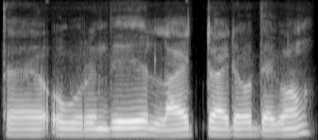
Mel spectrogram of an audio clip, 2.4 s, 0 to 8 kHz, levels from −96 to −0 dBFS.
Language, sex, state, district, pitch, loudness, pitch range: Chakma, male, Tripura, Dhalai, 130 Hz, -14 LUFS, 125-135 Hz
